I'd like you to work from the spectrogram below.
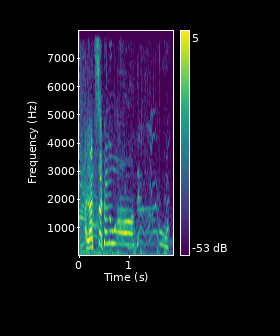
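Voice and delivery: high-pitched cry of dismay; dismayed wail. Real, not acted. Wailing at getting stuck in game.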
